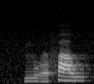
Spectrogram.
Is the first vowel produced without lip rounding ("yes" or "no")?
no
